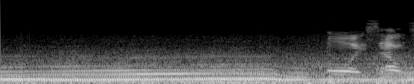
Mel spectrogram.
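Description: BMW F80 M3 with the standard exhaust pulling away under acceleration, a loud steady engine drone that drops off near the end, followed by brief voices.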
